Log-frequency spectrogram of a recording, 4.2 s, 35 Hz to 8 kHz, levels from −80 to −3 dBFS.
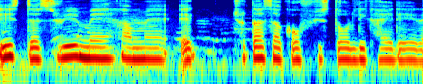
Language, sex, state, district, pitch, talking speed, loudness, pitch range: Hindi, female, Arunachal Pradesh, Papum Pare, 180 Hz, 185 wpm, -17 LUFS, 175-195 Hz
